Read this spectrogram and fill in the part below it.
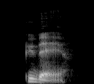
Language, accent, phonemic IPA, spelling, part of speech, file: French, France, /py.bɛʁ/, pubère, adjective, LL-Q150 (fra)-pubère.wav
- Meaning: pubescent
